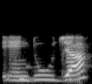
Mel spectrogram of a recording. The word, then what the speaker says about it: Nduja: And it goes perfectly with a typical product from Calabria, which is Nduja or Nduja, if you want to call it in the dialect way, with a dialect pronunciation.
